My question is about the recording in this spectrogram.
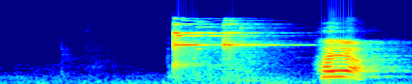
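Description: Glazed ceramic cups and stainless-steel bowls clinking on a shelf as they are handled: two ringing clinks close together about a second in. A short, loud voiced cry follows about half a second later.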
